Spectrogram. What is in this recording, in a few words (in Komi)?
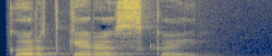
"кӧрткерӧсскӧй" Komi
